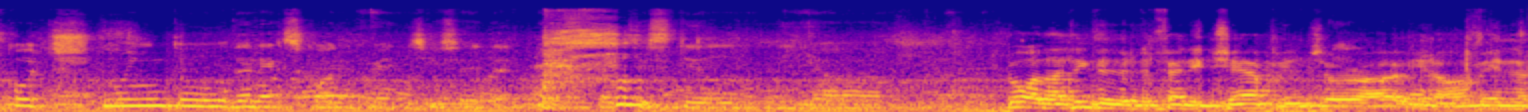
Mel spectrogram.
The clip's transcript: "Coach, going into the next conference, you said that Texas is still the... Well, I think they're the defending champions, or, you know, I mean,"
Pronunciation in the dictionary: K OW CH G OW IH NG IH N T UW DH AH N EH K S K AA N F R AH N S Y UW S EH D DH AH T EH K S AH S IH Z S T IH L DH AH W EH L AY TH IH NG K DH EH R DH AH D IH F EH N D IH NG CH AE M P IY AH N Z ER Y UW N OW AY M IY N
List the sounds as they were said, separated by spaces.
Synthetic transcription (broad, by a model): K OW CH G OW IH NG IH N T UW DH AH N EH K S K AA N F R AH N S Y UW S EH D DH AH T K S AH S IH S T IH L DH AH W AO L AY TH IH NG K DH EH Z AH D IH F EH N D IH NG CH AE M P IY AH N Z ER Y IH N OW AY M IY N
